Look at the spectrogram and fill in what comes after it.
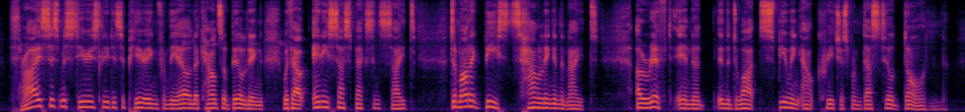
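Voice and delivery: put-on eerie, spooky voice, "dawn" drawn out. A woman passing on rumours she has heard, in an attempted spooky voice. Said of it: "says in an attempt at a spooky voice".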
